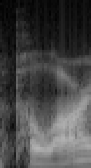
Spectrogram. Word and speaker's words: Pilar: This is known as the Pilar. Yes, that is the correct way of pronouncing it.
